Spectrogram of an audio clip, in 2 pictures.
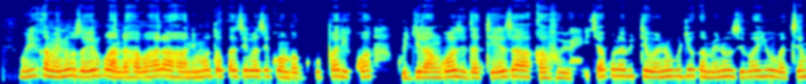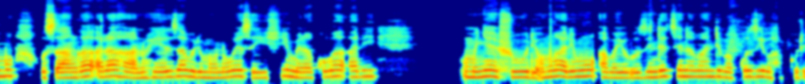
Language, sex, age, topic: Kinyarwanda, female, 18-24, education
